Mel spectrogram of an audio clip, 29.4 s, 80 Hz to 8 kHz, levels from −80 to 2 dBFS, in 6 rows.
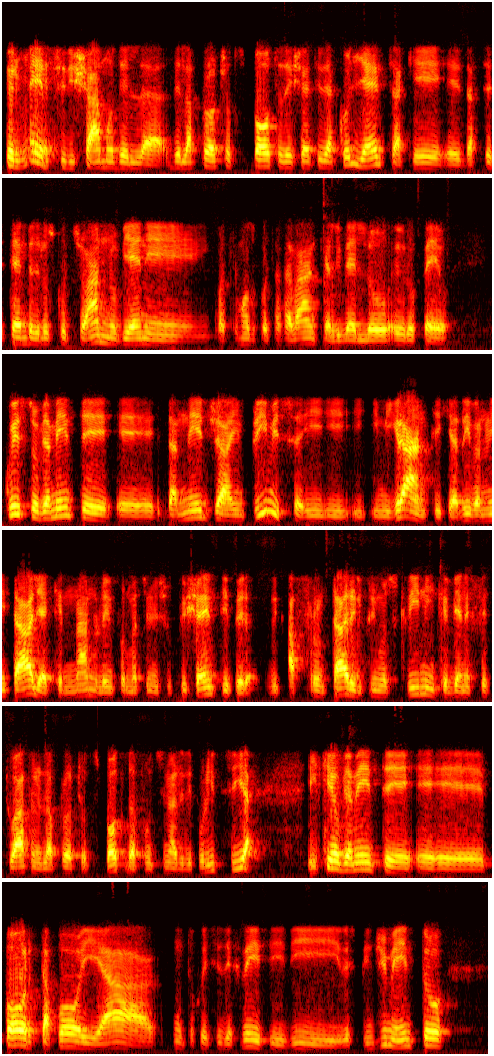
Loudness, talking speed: -21 LUFS, 145 wpm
